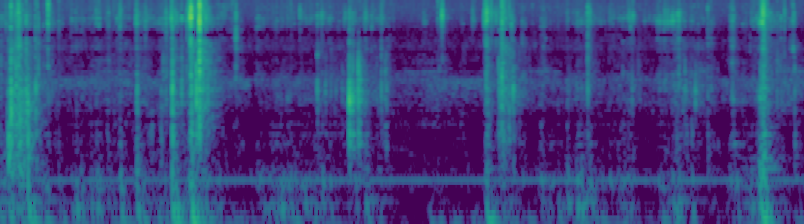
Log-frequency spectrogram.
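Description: A metal utility-knife blade shaves a solid, dry, palm-sized pink Lux bar soap held in the hand, carving off curls beside a pile of beige soap crumbs. Short, dry scratches and scrapes come in uneven bursts with quieter gaps between them. The sound is mostly low and dull, with brief brighter edges on the sharper cuts.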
